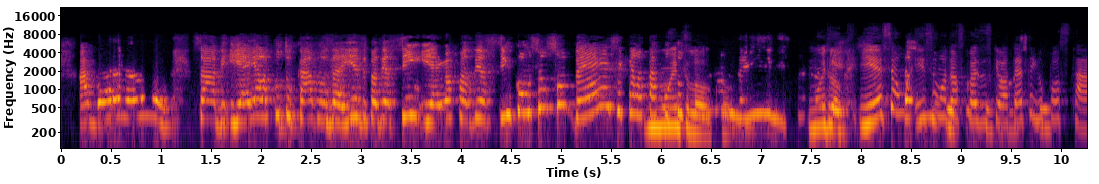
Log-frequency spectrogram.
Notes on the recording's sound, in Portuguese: A conversa foi gravada ao vivo pelo meu Instagram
